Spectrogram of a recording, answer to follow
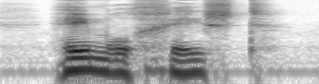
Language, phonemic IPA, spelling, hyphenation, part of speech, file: Dutch, /ˈɦeː.məlˌɣeːst/, hemelgeest, he‧mel‧geest, noun, Nl-hemelgeest.ogg
- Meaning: 1. angel 2. heaven or sky spirit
